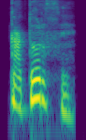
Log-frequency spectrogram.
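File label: "catorce" Spanish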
